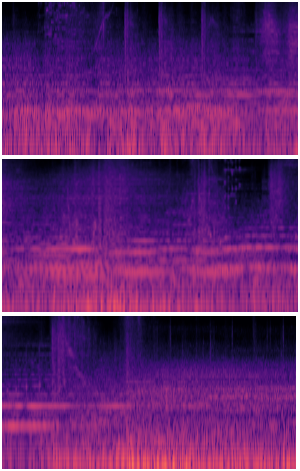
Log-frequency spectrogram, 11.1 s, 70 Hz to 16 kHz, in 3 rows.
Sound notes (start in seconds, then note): 1.2 thuds and metallic clangs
